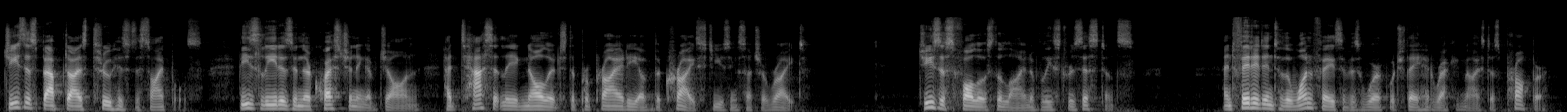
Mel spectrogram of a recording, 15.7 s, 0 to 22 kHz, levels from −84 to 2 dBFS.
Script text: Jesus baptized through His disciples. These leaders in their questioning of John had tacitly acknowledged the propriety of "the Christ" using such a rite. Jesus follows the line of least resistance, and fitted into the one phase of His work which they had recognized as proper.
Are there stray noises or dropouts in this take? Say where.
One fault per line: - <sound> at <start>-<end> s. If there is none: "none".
none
